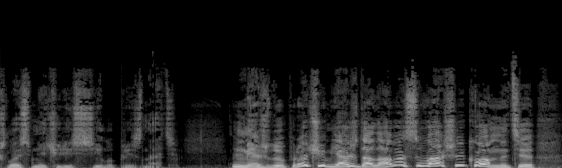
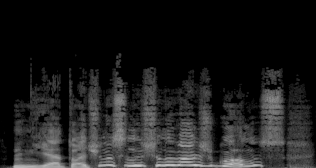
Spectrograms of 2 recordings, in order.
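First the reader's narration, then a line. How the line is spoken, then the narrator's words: Uncertain drawl, old woman. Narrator (Russian): не очень уверенно протянула любвеобильная старушка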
